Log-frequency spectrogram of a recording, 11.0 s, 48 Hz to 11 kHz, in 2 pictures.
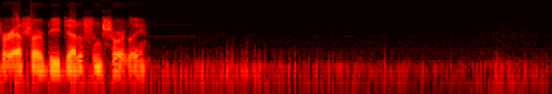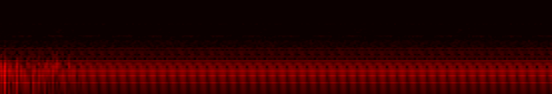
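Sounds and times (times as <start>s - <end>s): low rumble with crackle: 1.0s - 6.6s
short high beeps: 1.5s - 2.3s.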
